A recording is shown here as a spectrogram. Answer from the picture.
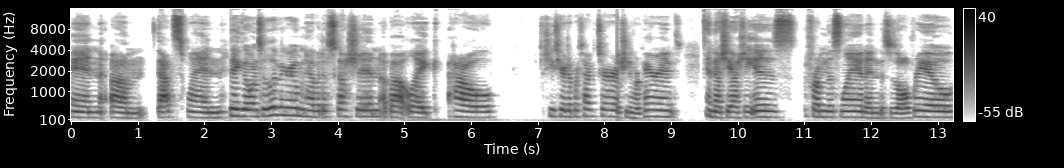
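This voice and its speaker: A woman's dark, mellow, medium-pitched voice, fairly slow and with fairly even intonation. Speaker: author and booktuber. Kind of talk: casual book summary vlog.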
